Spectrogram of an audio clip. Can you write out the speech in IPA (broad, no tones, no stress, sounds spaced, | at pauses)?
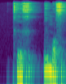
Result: kʰ ɪ x | k͡p i m ɔ s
